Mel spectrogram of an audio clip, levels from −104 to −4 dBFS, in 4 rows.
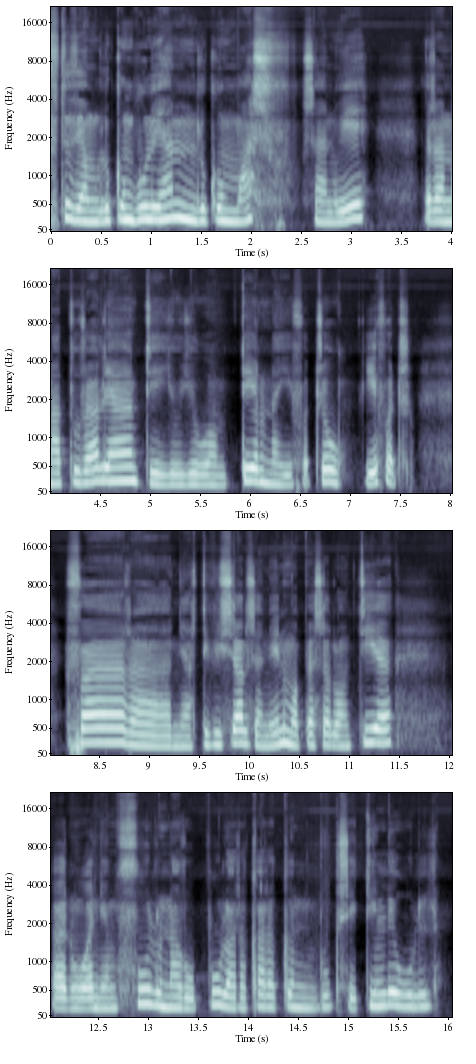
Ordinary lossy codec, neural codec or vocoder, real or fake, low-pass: none; none; real; none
